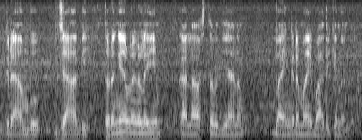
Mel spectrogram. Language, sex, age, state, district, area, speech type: Malayalam, male, 30-45, Kerala, Idukki, rural, spontaneous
